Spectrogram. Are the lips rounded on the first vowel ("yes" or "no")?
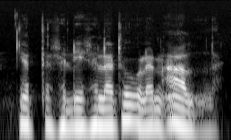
yes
